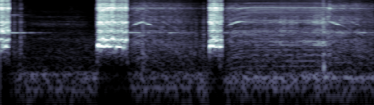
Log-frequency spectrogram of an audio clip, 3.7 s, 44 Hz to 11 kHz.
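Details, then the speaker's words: Land Pride ZTS 48-inch zero-turn mower starter tested on the bench with a jumper pack: short bursts of harsh high-pitched shrieking as it spins, drive gear not engaging fully; owner suspects a lubrication issue. "What was the shrieking noise? It was not a grinding noise like my teeth are not engaging all the way or trying to engage but not doing it right all the way."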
